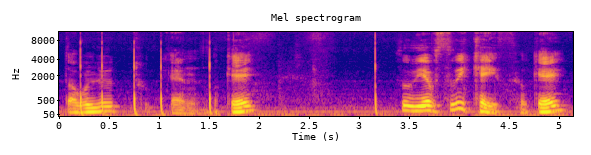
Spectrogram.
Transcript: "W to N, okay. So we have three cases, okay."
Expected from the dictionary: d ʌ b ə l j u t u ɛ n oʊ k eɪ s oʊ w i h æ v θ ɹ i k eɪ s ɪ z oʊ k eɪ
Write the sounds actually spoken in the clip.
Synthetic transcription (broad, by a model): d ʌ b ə l j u t u ɛ n oʊ k eɪ s oʊ w i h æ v θ ɹ i k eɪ ɪ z oʊ k eɪ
